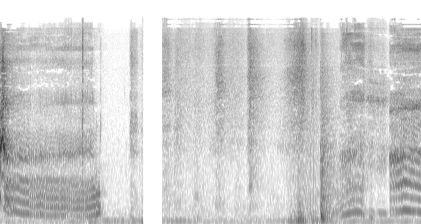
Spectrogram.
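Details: Angry, aggressive pet Chihuahua producing a steady, buzzy, low growl for about two seconds. Quieter growling and snarls follow, with people talking nearby.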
